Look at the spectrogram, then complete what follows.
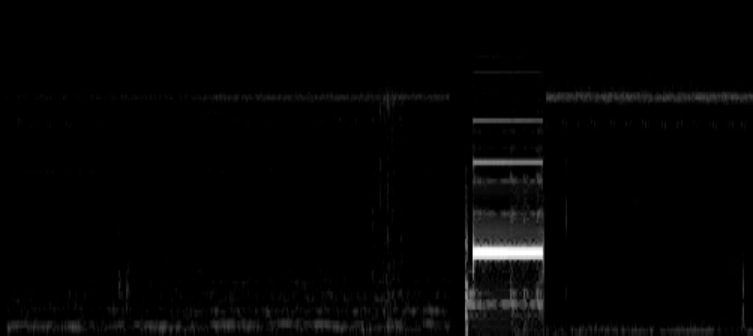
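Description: Night insects chirring steadily in a high, fast-pulsing trill. About six seconds in, the sound cuts out and a loud steady beep, a TV test tone, sounds for about a second before the insect chorus resumes.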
